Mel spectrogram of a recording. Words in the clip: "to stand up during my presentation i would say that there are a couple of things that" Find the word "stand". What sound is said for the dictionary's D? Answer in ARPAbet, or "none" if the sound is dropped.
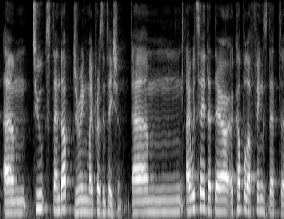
D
